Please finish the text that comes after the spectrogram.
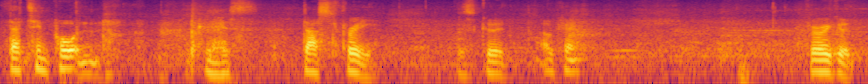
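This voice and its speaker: A man's voice: mid-range voice, slow pace, darkish tone. A middle-aged man hosting a tour in a casual, agreeable and approving way, chatting on the spot. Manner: agreeable, approving short responses. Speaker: host of factory tour. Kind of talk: casual on-site tour chat. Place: indoors in electronics factory rooms and assembly hall. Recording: noisy factory ambience, handheld camera sound.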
